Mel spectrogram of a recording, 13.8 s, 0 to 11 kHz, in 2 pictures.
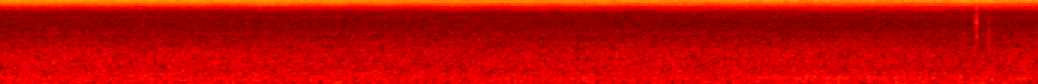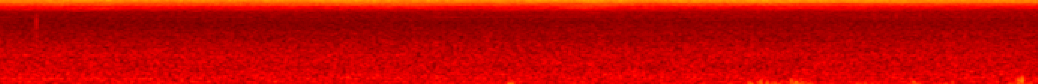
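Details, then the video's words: A cicada filmed from about 10 feet away sings a steady, very high-pitched electric buzz that never breaks, over a soft outdoor hiss. "Cicada Video and Sound"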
